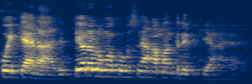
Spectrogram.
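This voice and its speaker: A man's voice: fairly high pitch, lively intonation, fairly quick. A man teaching an online English grammar lesson, explaining in Hindi, repeating phrases and checking with "ठीक है?". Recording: echoey, distant, dull-sounding recording.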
